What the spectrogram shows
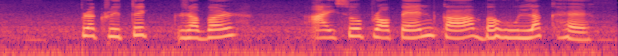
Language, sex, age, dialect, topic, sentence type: Hindi, female, 18-24, Awadhi Bundeli, agriculture, statement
